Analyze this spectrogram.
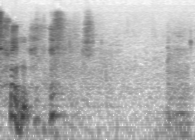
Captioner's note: laughs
